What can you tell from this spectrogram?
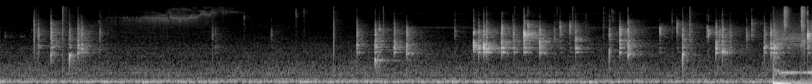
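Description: Gas stove burner running steadily under a kadai of oil being heated for frying, with scattered light clicks and a cluster of clicks around the middle as the stove knob is turned. Background music comes in near the end.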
